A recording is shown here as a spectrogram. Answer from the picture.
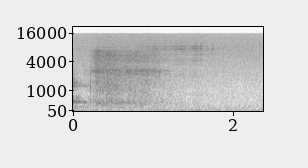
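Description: A woman's slow in-breath: a faint hiss of air that fades out after about a second and a half.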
